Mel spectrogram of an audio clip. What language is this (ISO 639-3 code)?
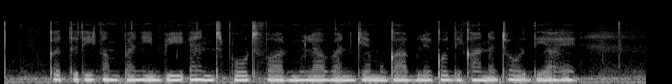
urd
